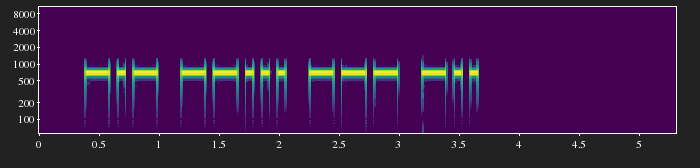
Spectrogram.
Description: Morse code, heard as a keyed tone, about 18 wpm, 700 Hz. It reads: K7OD
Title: Speed Racing - USA 1x2 Call Signs 15wpm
